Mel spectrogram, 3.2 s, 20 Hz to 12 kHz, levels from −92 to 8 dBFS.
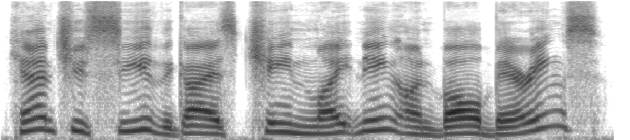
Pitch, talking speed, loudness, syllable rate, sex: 210 Hz, 190 wpm, -15 LUFS, 4.1 syllables/s, female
